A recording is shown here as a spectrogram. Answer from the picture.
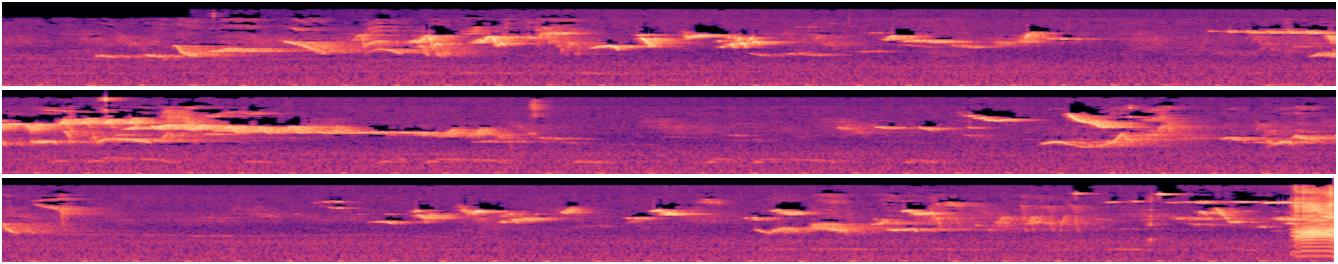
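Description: Small birds chirping and twittering in four separate spells of calls.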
